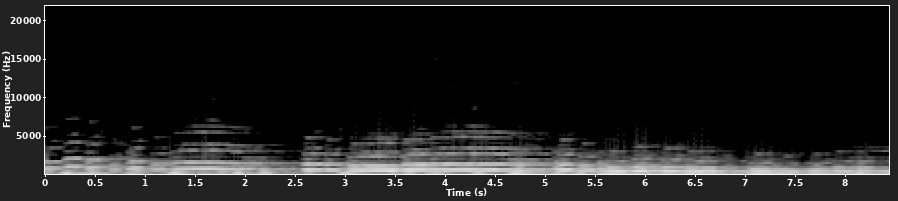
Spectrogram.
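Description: Live acoustic music: a clarinet-like wind instrument plays a melody that slides between notes, over a morin khuur (Mongolian horsehead fiddle) bowing a steady, pulsing rhythm low down.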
